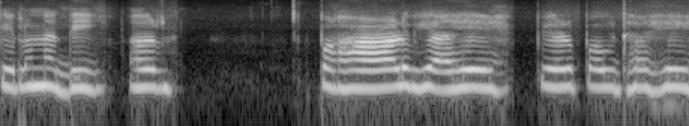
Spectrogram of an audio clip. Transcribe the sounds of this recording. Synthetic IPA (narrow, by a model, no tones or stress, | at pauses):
keːlonəd̪iɔːɾ | pɐɦaːɽbʱiaːɦepeːɽpəʊd̪ʱaːɦe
